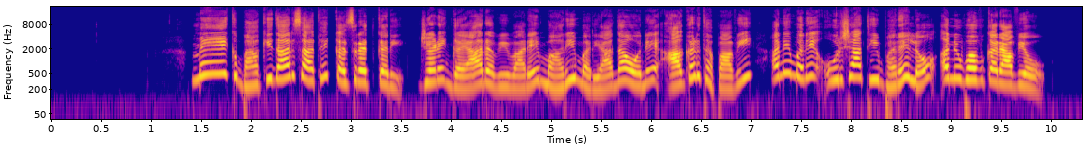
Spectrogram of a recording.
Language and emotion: Gujarati, happy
